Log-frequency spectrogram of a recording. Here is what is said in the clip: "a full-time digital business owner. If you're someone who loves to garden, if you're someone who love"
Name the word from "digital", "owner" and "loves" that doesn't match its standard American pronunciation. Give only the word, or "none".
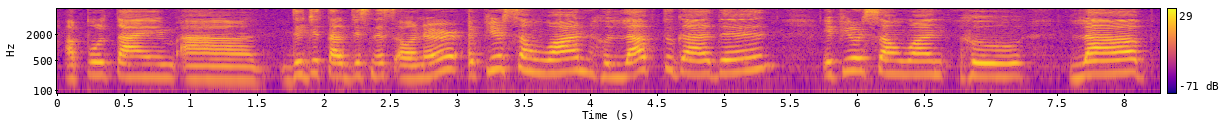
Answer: loves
